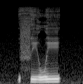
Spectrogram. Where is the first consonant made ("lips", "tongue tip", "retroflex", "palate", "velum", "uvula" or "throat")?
lips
